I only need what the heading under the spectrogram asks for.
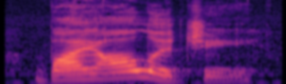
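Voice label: "biology", English word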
